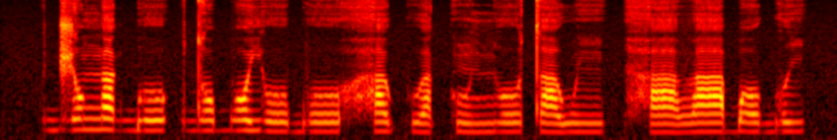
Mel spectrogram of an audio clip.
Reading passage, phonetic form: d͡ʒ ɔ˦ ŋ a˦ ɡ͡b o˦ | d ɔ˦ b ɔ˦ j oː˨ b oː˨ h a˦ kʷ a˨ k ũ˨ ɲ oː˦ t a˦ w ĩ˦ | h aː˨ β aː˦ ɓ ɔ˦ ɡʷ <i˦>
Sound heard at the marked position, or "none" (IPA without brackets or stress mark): i˦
